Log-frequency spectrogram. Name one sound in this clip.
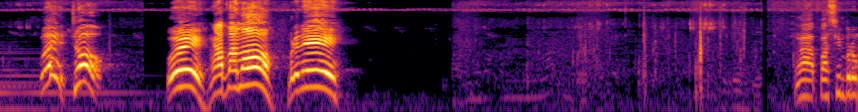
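A young man speaks loudly and with animation, close by.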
